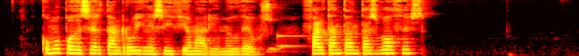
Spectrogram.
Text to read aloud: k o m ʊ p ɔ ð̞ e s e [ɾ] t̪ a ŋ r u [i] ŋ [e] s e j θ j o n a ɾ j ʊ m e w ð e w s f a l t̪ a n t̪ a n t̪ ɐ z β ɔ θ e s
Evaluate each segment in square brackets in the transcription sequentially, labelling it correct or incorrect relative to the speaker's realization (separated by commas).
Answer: correct, correct, correct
